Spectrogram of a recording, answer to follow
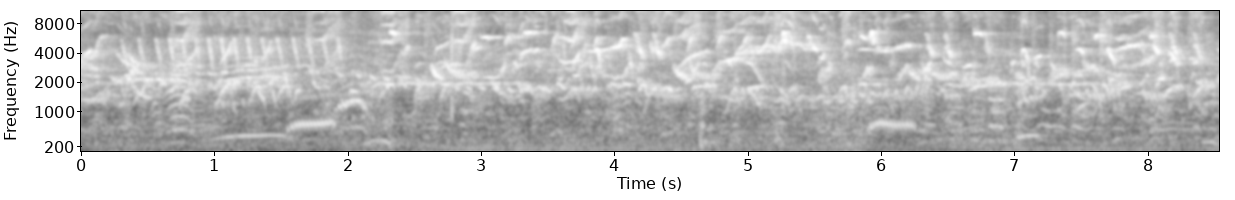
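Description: White-rumped shama (murai batu) singing: a dense, fast run of whistles, trills and chatter, mixed with the calls of other birds. A low steady hum sits underneath for much of the time.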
